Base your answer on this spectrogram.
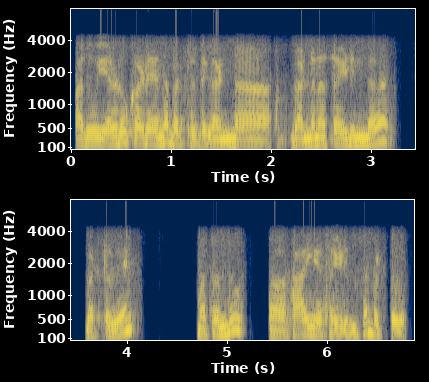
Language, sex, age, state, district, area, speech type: Kannada, male, 30-45, Karnataka, Udupi, rural, conversation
